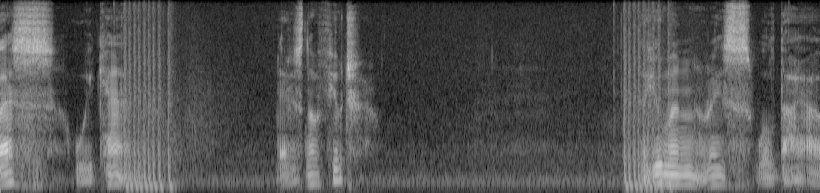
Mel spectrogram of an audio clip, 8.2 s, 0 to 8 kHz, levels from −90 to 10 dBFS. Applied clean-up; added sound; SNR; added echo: none; Gunshot, gunfire; 16 dB; none.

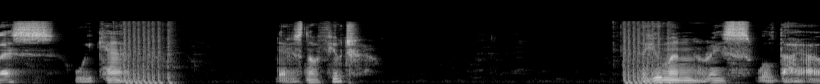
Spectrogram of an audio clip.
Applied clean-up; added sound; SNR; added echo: classical method log-MMSE.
